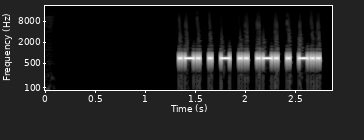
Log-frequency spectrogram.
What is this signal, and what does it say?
Morse code, heard as a keyed tone, about 40 wpm, 700 Hz. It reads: RETIRED
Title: Practice QSO - Exchange 3 - More Info - 40wpm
